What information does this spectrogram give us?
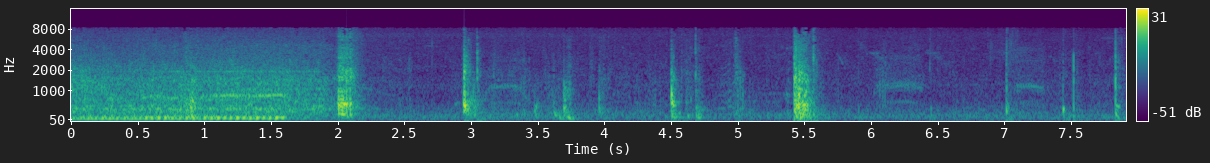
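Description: A sports car pulls up in front of a house. Its low engine rumble holds steady for a moment, then cuts off, followed by a scattering of sharp clicks and knocks as it comes to rest.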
